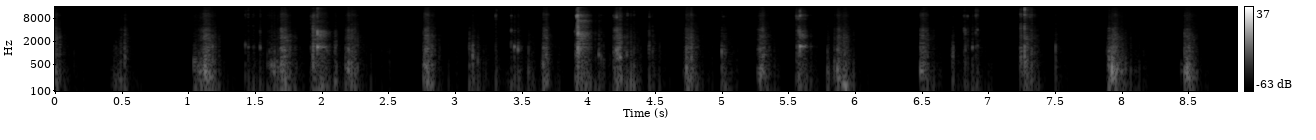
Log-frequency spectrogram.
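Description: Close-miked eating sounds of people chewing and biting mouthfuls of roti and curry: short, irregular chews separated by silence.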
